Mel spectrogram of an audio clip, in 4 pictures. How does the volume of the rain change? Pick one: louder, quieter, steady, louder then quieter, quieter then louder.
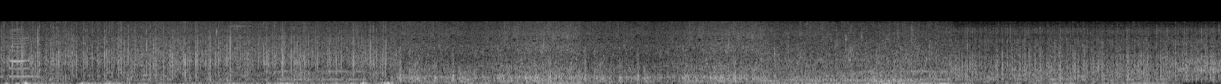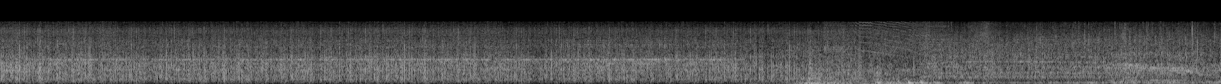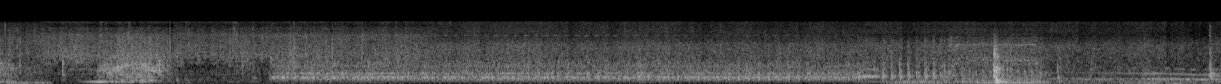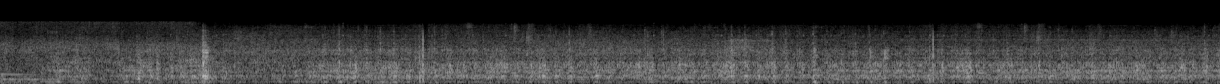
quieter.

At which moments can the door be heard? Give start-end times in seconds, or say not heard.
7.5-10.1, 20.4-21.8, 34.4-35.0.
